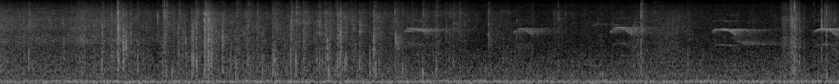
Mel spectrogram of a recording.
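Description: A bird calling over and over, about once a second from around the middle onward, each call a short high note that drops in pitch. Earlier there are a few sharp clicks and rustles over a steady low outdoor hum.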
